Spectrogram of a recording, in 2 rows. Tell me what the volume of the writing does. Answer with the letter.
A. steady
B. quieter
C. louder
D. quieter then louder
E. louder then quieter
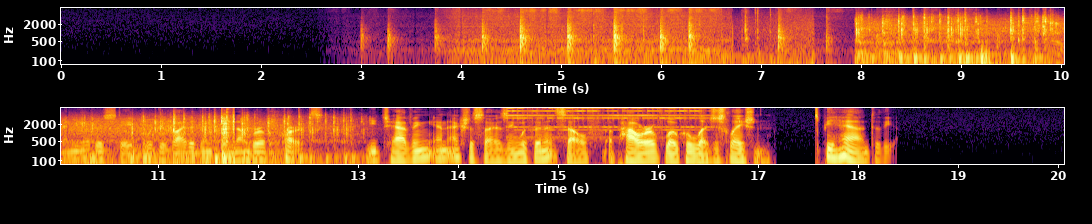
E.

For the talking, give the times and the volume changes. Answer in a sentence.
You can hear the talking from 9.9 to 18.4 s, getting louder.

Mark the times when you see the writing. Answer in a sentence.
The writing can be heard from 2.7 to 9.6 s.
